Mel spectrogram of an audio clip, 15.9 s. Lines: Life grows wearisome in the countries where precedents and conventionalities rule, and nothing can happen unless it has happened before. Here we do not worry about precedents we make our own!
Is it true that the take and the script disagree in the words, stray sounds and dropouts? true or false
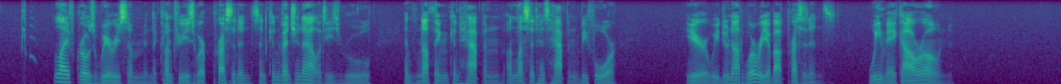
true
